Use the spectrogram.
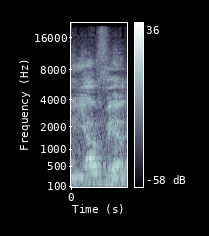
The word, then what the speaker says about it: Yahvé: em dia, essa literatura, os estudiosos estudam o diagrama YHWH, só que a pronúncia é a mesma, Yahvé, tá?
